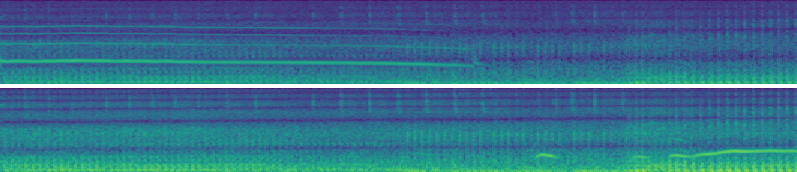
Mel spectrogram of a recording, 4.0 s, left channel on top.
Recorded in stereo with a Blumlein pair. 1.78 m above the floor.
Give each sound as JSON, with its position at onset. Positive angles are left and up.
{"t": 0.0, "sound": "a motorcycle", "azimuth_deg": -35}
